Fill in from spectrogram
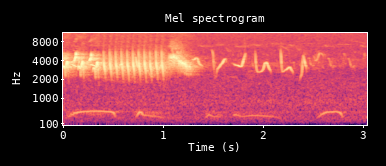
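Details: Eurasian reed warbler song opens with a loud, grating, rapidly pulsed churr, then breaks into jerky slurred notes, while a separate low, soft, mellow whistle sounds several times underneath.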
